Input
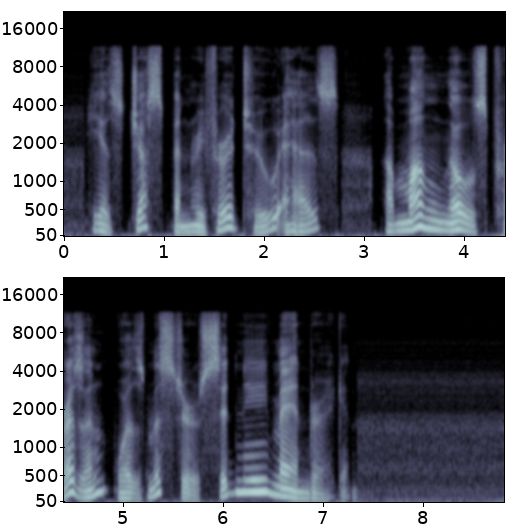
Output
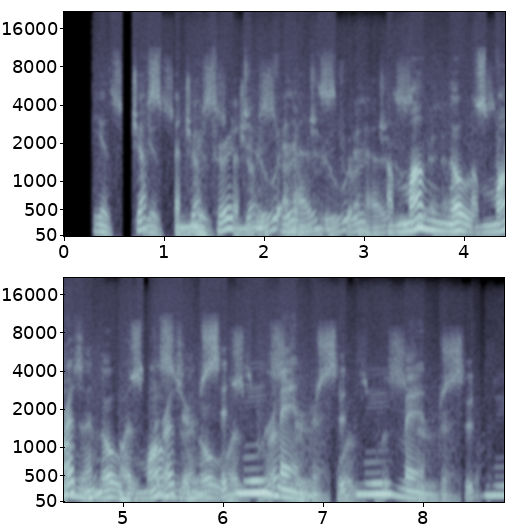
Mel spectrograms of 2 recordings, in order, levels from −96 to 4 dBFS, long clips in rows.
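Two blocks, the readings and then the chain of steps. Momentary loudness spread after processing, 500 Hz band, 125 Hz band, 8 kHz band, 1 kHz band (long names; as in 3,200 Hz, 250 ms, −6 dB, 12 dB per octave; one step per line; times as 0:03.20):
8 LU, +6.0 dB, +8.0 dB, +6.5 dB, +6.5 dB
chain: frequency shifter −17 Hz
bit reduction 7 bits
delay with pitch and tempo change per echo 446 ms, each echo −2 semitones, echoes 2
level +4 dB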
